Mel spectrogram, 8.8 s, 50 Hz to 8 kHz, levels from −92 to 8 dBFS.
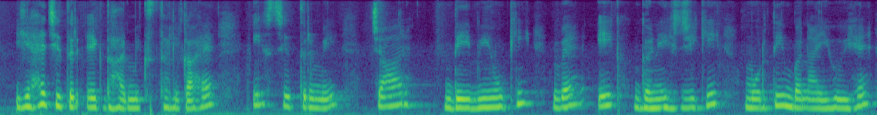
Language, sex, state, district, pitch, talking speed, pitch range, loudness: Hindi, female, Jharkhand, Sahebganj, 200 Hz, 150 wpm, 180-230 Hz, -18 LUFS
